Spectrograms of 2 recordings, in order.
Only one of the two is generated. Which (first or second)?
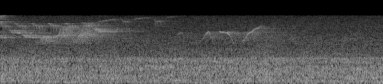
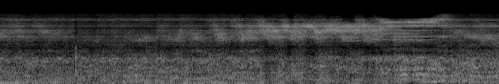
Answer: second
